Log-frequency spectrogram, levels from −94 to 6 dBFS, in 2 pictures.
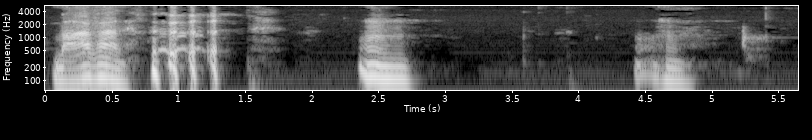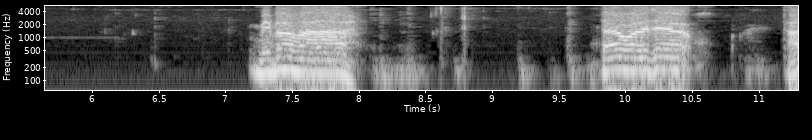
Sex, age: male, 60-79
